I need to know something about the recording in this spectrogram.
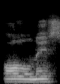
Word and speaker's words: Alness: today is um this all-ness as it's pronounced it's in an area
